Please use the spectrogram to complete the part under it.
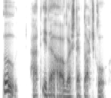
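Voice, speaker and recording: A man's voice: mid-range voice, a bit bright, no echo, clean studio sound, pitched above the performer's own voice. A man doing a wheezing, hissing mad outlaw. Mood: menacing. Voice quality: hoarse hissing whisper, wheezing throat voice. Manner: menacing, cackling, barking. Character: crazed vengeful outlaw father, raspy whisperer.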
